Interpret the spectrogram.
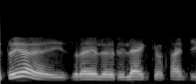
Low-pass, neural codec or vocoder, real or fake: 3.6 kHz; none; real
